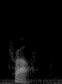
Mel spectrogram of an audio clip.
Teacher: with a r in trough it's almost like a CH sound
